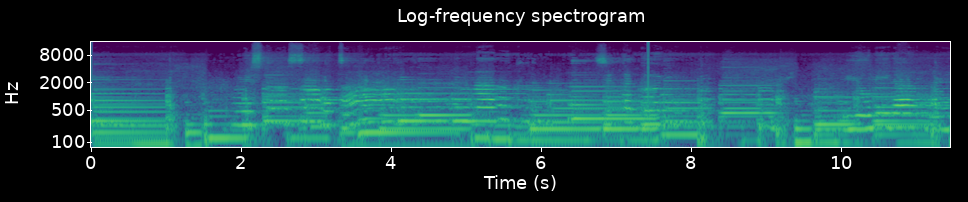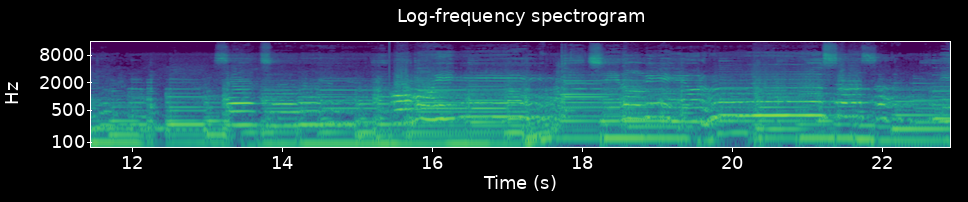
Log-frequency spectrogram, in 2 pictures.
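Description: A woman singing a melody into a microphone, accompanied by an acoustic guitar playing chords.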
